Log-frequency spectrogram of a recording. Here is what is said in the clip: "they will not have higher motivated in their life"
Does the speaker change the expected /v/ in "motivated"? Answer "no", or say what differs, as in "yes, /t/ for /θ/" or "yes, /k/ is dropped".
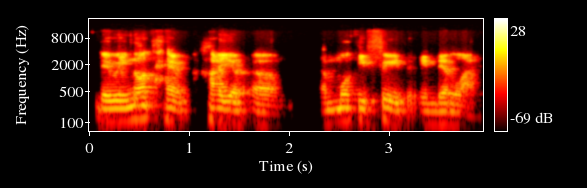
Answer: yes, /f/ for /v/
